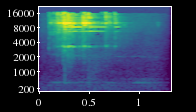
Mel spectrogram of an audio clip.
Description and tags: Keys Handling 3
The enjoyable and satisfying clinking symphony of handling keys on a ring
clink, drop, foley, handling, jingle, jingling, key, keychain, keyfumble, keyinsert, keylock, keyunlock, scrape, sfx, soundeffects, turn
